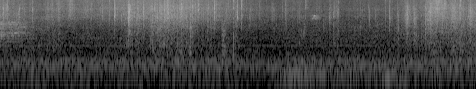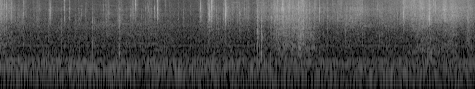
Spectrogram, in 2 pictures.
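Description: Gloved hands rub and knead oiled skin with soft slick squelching sounds.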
